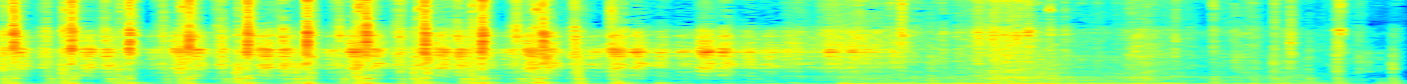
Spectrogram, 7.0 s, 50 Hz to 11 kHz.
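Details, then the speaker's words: 1982 Chevy K30 Squarebody 1-ton 4WD, cold start, gas pedal pumped with fuel not yet pulled up. Slow, lumpy cranking for about four seconds before it catches into a deep rumble; cold-blooded, and the choke may not work. "Give her a good pump. Doesn't matter because we haven't pulled any gas up. Get her turning over. Pump, pump, pump."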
